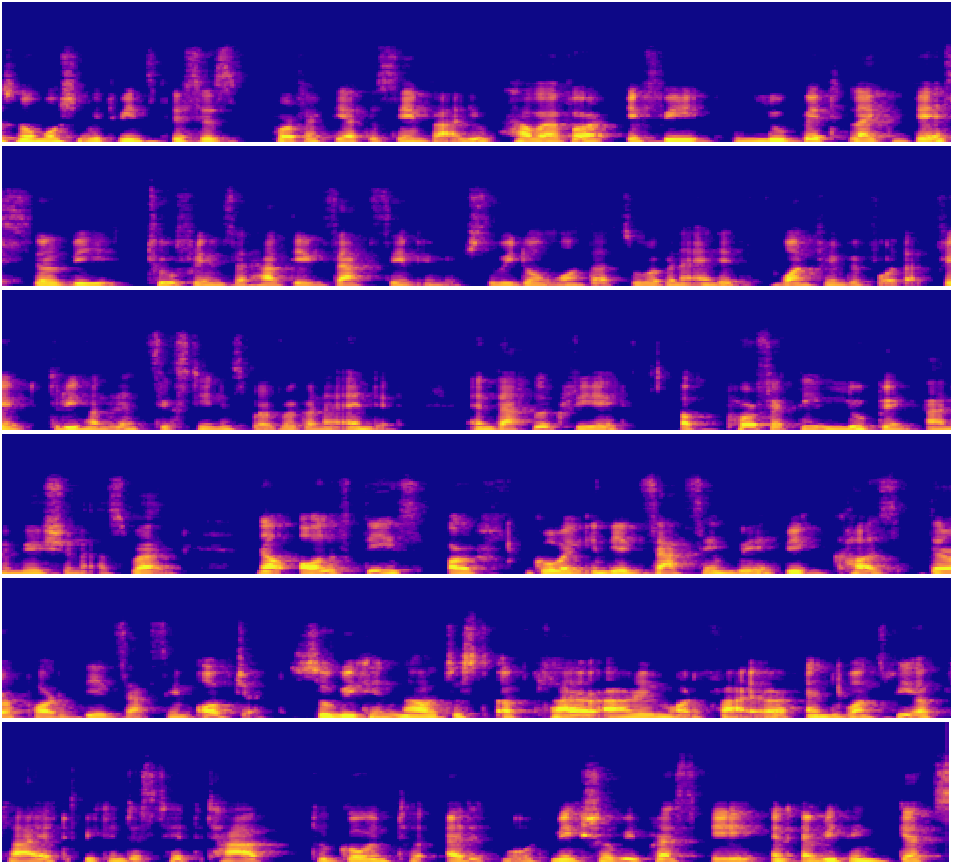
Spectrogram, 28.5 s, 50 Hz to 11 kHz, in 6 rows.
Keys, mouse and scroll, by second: 0.3-2.6 scroll down 4, 8.5 click, 10.9-12.5 drag, 12.7 shift+space, 16.7-17.2 middle drag, 18.8-19.2 scroll down 3, 20.3 click, 23.3-24.0 middle drag, 24.6 Tab, 26.4 a, 26.5 a.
